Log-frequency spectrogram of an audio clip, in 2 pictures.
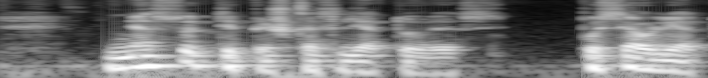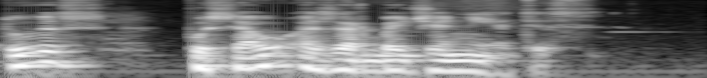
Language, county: Lithuanian, Kaunas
